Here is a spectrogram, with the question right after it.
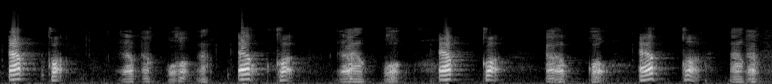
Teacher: There are several changes that take place in the mouth. The farthest side of the tongue is elevated, and there is a move in the uvula. That's why the قاف and the كاف together were put in a group by themselves, and they were called الحروف اللهوية, because of this uvula, this conical tissue which is hanging from the middle of the soft palate.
